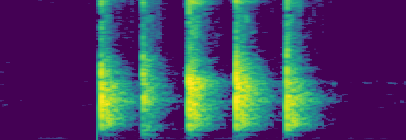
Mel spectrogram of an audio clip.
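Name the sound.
applause, hands clapping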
